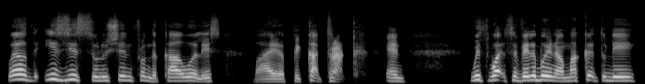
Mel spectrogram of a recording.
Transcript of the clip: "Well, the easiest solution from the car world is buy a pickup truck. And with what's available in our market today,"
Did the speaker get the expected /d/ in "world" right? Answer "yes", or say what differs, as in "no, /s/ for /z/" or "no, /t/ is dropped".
no, /d/ is dropped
